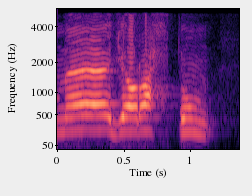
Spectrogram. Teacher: كلمة جرحتم الراء هنا مفتوحة. تمام. فبالتالي تفخم، فلا نطغى بتفخيم الراء على الحروف المجاورة له، فلا نقرأ ما جرحتم وإنما ما جرحتم.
